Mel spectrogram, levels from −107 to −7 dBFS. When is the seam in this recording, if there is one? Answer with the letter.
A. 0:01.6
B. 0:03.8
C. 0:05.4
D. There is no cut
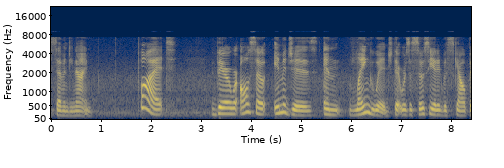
C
